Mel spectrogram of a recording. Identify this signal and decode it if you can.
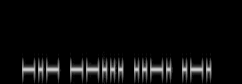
Morse code, heard as a keyed tone, about 39 wpm, 700 Hz. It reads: K7FR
